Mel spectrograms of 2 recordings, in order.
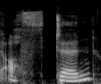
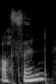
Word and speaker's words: often: in a downwards direction often we don't say often we say often so the t is silent so i would go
